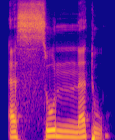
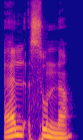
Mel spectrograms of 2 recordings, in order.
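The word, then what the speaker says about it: السنة: S'ensuit le mot as-sunnatu. Je ne dirai pas al-sunna, plutôt as-sunna.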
